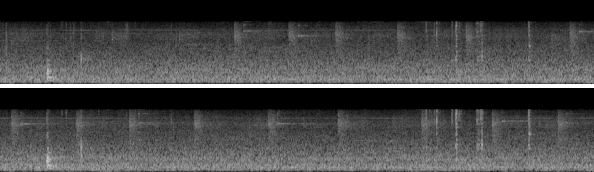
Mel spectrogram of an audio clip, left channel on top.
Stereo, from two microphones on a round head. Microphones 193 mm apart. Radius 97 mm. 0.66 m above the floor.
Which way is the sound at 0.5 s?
20° right (ahead or behind).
